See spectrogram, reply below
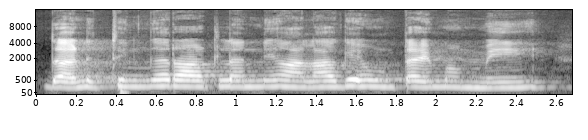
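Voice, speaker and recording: A woman's voice: a little high, flat delivery, moderate pace, a little mellow, close to an everyday voice. A woman voicing a sarcastic, exasperated rich young husband, with a long reverb. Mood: mocking. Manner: mocking, exasperated.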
